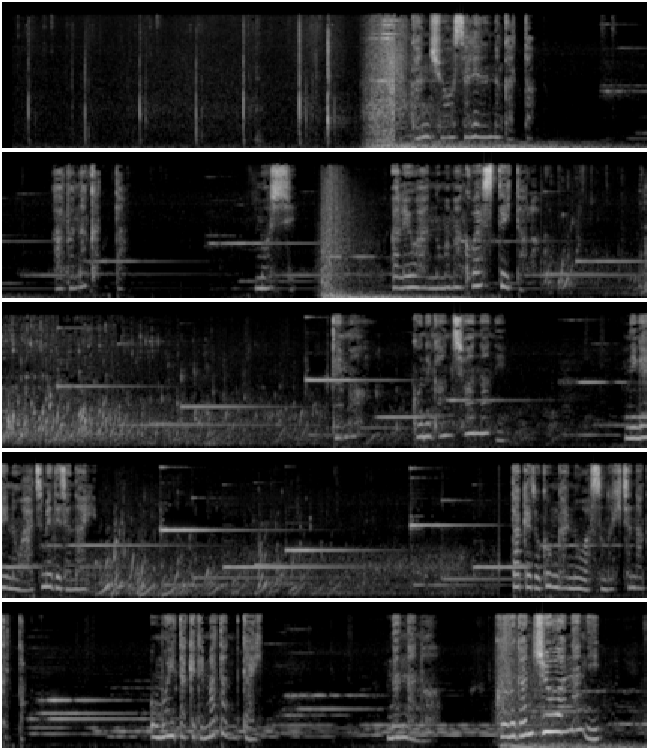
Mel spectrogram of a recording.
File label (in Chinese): 日语配音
